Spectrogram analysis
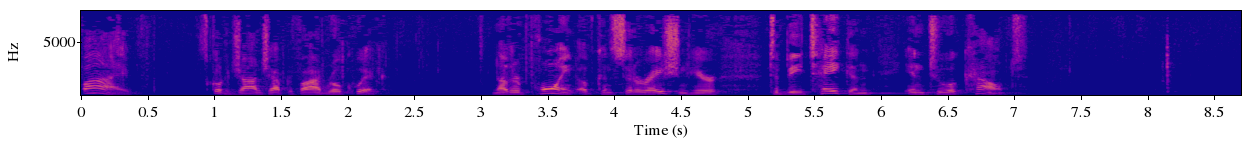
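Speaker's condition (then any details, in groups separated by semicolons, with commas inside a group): No condition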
